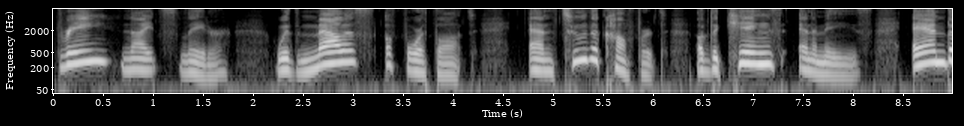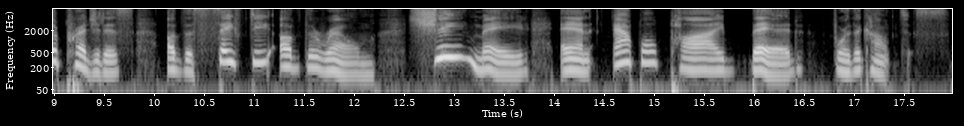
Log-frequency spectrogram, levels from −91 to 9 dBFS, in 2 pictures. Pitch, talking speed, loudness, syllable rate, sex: 195 Hz, 105 wpm, -18 LUFS, 3.5 syllables/s, female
